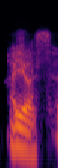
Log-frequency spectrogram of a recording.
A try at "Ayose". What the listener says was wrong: Indeed, the final E, it is pronounced E in Spanish, so it'd be Ayose.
